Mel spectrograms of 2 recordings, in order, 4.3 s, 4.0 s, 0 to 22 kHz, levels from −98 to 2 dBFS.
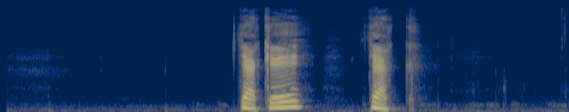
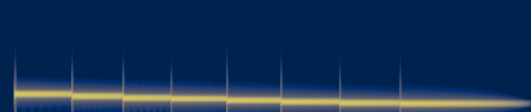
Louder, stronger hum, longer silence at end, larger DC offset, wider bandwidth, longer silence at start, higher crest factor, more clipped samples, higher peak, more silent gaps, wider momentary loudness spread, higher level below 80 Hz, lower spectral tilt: second, -27 LUFS vs -18 LUFS; neither; first, 1.2 s vs 0.1 s; neither; first, 14.5 kHz vs 0.9 kHz; first, 1.8 s vs 0.1 s; first, 24 dB vs 6 dB; neither; about the same, -10 dBFS vs -12 dBFS; neither; first, 11 LU vs 2 LU; first, -68 dBFS vs -82 dBFS; first, -5.5 dB/octave vs 8 dB/octave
